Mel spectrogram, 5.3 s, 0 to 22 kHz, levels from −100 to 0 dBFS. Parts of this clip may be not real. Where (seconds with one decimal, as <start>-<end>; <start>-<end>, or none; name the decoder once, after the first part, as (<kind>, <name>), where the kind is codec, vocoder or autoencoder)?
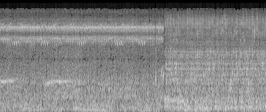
1.2-4.4 (vocoder, BigVGAN v2)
